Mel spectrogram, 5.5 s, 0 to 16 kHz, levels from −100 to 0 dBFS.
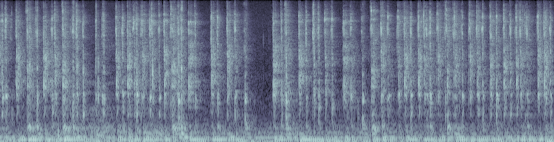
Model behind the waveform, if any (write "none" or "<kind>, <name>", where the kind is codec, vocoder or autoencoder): none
